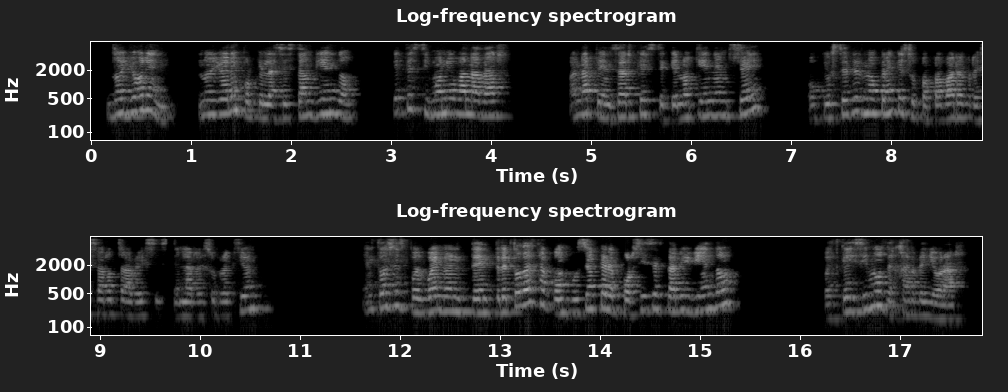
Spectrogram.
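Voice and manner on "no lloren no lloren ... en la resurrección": ordinary delivery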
